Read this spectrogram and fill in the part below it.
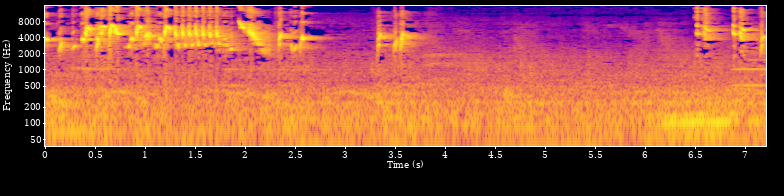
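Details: Goldfinch singing for mating, a model for teaching a caged goldfinch: a dense burst of high liquid twitters and buzzy notes for nearly three seconds, then a short phrase and a closing fragment after a quiet gap.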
